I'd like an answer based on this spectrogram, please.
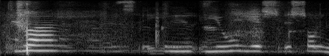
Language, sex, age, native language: Icelandic, male, 10, Icelandic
